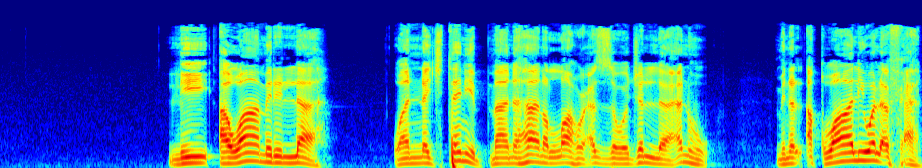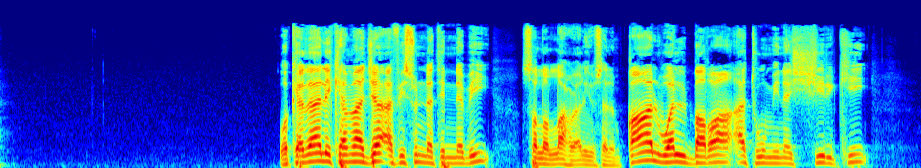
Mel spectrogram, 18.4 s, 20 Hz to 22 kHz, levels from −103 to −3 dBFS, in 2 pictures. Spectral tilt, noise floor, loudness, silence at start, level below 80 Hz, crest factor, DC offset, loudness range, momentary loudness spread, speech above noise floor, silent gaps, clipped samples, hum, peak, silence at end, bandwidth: -4.5 dB/octave; -77 dBFS; -17 LUFS; 1.7 s; -40 dBFS; 18 dB; under 0.1%; 4 LU; 12 LU; 60 dB; none; under 0.1%; none; 0 dBFS; 0.55 s; 12.5 kHz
